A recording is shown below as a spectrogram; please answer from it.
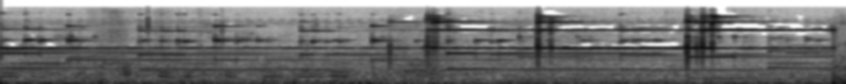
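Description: Chimes ringing: several clear metallic tones that sustain and overlap, with fresh strikes setting off new tones through the middle and later part.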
